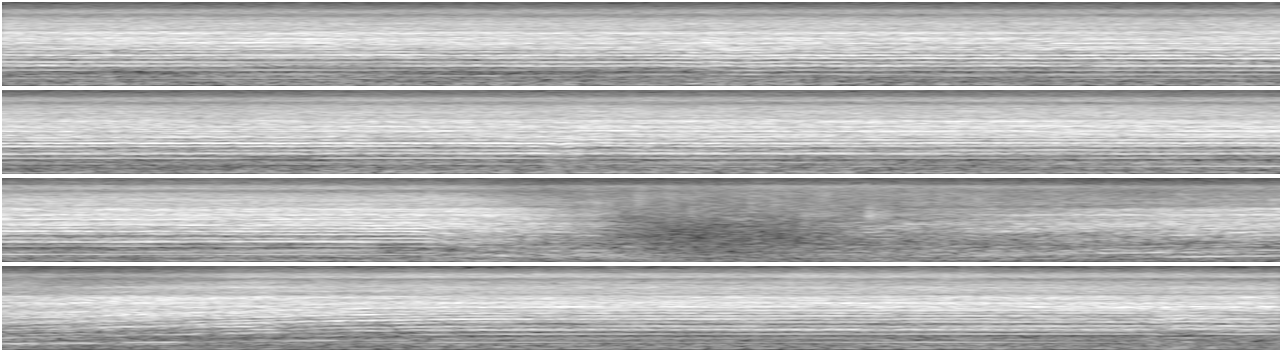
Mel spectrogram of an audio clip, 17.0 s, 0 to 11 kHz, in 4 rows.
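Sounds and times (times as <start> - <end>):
car wash brushes droning: 0.0 - 17.0.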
